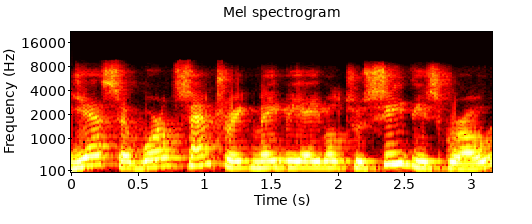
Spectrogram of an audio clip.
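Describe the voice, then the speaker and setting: Speaking in a Spanish accent at medium pitch, a woman with a dark, mellow tone uses lively intonation at a fairly slow pace. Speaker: interviewer. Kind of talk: interview. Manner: halting.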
